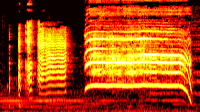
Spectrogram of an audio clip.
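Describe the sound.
A voice lets out a few short, rising yelps, then a long, loud, sustained high-pitched scream that holds steady for about two seconds before dropping off sharply, like a terrified character shrieking.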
